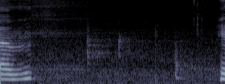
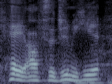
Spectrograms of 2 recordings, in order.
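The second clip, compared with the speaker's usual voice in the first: usual speaking voice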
